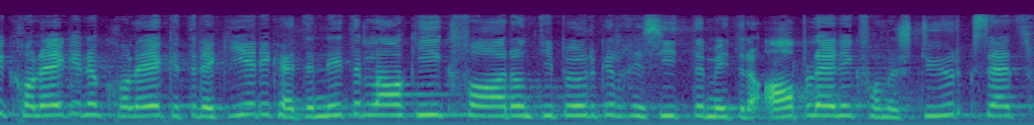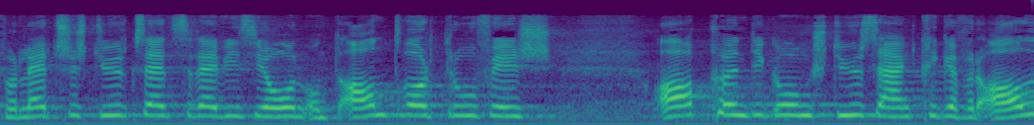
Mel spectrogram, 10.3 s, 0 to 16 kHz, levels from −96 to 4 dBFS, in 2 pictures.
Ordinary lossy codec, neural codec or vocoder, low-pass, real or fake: none; none; 9.9 kHz; real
